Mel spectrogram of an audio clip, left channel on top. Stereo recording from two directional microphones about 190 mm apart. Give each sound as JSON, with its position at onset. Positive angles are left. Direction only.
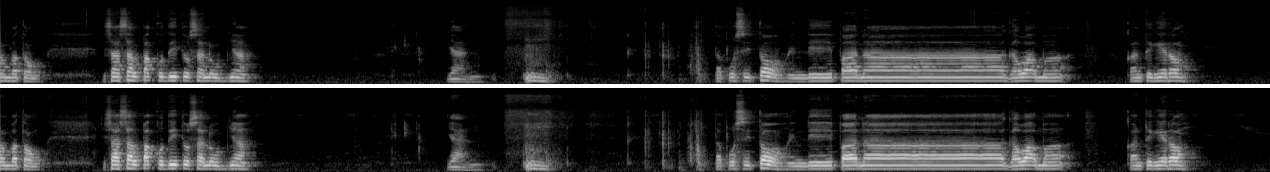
{"t": 0.0, "sound": "speech", "side_deg": 20}
{"t": 6.4, "sound": "a sound", "side_deg": -15}
{"t": 7.1, "sound": "speech", "side_deg": 20}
